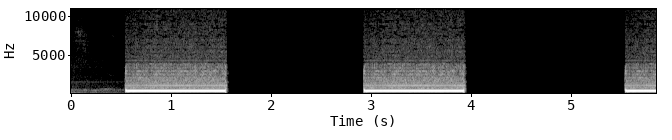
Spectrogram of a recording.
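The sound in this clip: A telephone line tone while calling someone who does not pick up: steady beeps at one pitch, each about a second long, separated by silent gaps, with the third cut short at the end.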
